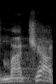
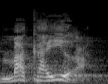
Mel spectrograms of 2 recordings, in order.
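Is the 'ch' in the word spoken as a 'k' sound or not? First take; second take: not k; k. First: The 'ch' is not said as a 'k'. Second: The 'ch' is said as a 'k'. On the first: The speaker calls it wrong. "il y a des personnes qui disent macha, non, c'est pas vrai" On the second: The speaker calls it right. "H ne se prononce pas en grec"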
